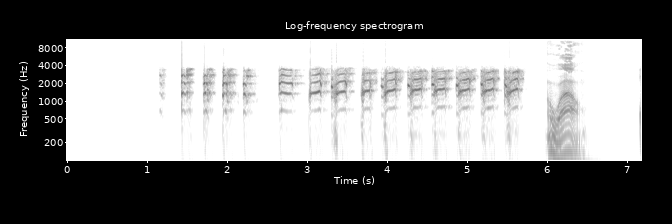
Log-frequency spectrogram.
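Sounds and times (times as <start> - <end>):
turkey tube call imitating a hen: 1.2 - 5.8
speech: 6.0 - 6.5.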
